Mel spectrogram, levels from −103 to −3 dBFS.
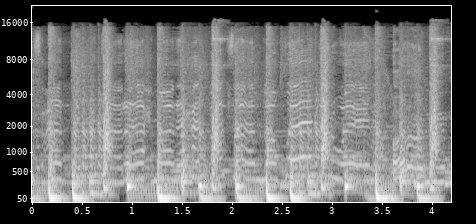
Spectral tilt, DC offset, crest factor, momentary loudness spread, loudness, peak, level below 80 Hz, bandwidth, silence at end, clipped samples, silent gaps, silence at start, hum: -4 dB/octave; under 0.1%; 12 dB; 3 LU; -15 LUFS; -2 dBFS; -18 dBFS; 17.5 kHz; 0 s; under 0.1%; none; 0 s; none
